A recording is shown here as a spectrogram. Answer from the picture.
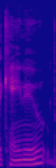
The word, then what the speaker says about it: Tsidkenu: And I know it's pronounced Tsidkenu, but it's spelled with a T.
